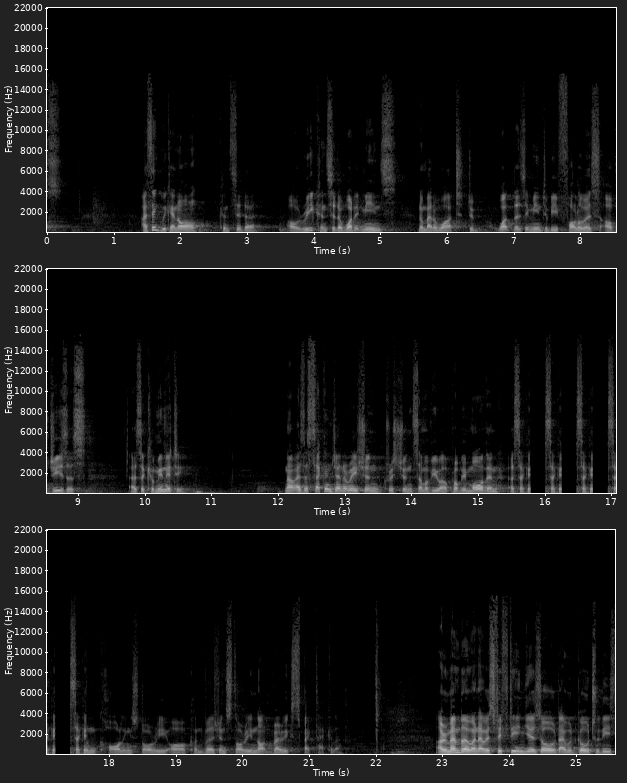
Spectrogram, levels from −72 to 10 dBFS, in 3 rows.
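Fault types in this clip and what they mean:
Stutter with silent gaps: from 15.78 to 17.65 s, one fragment about 240 ms long is heard four times, each followed by about 229 ms of dead digital silence, so the burst returns every 469 ms at a steady pace. The likely cause is a stalled player or stream re-sending its last fragment on each retry. Unlike a seamless loop or a plain dropout, it pairs exact repetition with true silence, and the intervening audio never arrives.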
